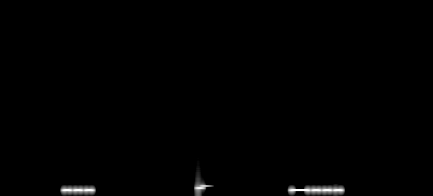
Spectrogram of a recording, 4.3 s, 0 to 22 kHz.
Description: Morse code, heard as a keyed tone, about 22 wpm, 700 Hz. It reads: S B
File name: Single-Letter-Number-22wpm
